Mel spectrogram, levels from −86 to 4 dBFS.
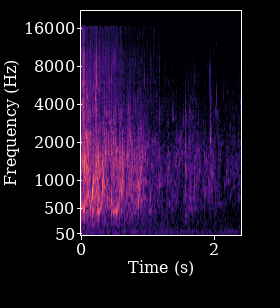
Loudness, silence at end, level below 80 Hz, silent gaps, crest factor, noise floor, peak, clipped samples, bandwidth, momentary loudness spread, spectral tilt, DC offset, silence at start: -30 LUFS; 0.4 s; -72 dBFS; none; 24 dB; -52 dBFS; -10 dBFS; under 0.1%; 17 kHz; 23 LU; 0.5 dB/octave; under 0.1%; 0 s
